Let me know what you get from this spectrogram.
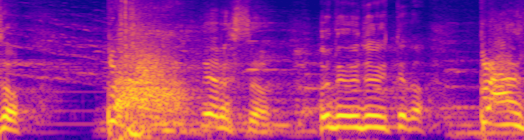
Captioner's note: bang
